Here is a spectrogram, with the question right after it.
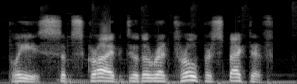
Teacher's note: You can hear there that the O was slightly higher in intonation and it didn't sound natural when he said retro perspective. So what I did was lowered that, stretched it out slightly, made it longer, and we got this.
